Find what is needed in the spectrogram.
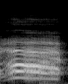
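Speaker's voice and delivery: high, loud hammed-up "Ah!" of pain; orc pained yell. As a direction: cry out as a struck orc. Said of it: "and they both go".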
